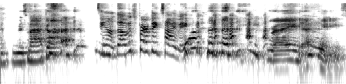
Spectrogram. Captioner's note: chuckles; laughs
